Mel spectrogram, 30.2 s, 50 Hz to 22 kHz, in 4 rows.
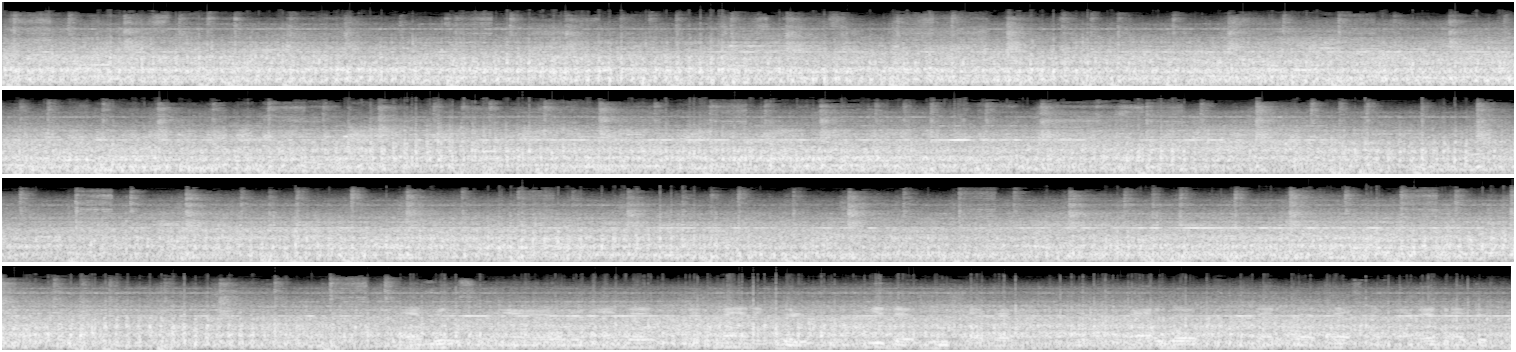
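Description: IAR 330 Puma helicopter's rotors and twin Turbomeca Turmo turboshaft engines running in hover and slow flight: steady rotor chop under an even high turbine whine, a little quieter about halfway through.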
